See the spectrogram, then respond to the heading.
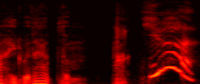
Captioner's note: snorts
